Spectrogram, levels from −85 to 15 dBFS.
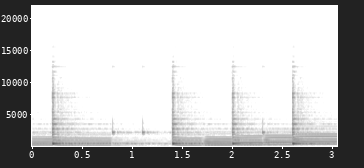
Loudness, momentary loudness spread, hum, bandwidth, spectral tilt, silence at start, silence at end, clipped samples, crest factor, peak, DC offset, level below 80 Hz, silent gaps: -41 LUFS; 14 LU; none; 14 kHz; -1 dB/octave; 0 s; 0 s; under 0.1%; 20 dB; -20 dBFS; under 0.1%; -84 dBFS; none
